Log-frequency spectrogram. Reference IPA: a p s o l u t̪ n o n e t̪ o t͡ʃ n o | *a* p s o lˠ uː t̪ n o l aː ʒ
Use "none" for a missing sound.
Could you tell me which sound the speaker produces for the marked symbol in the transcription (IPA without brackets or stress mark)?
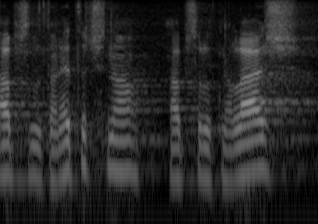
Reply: a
